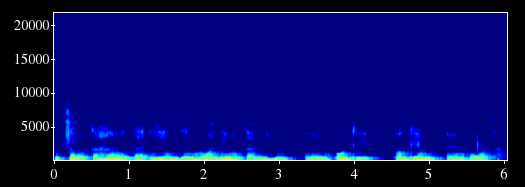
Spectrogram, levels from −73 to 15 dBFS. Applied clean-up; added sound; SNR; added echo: none; none; none; reverberation time 0.5 s.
